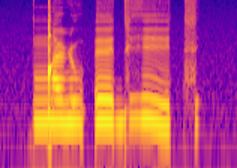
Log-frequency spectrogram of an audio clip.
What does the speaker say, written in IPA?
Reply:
ŋ͡ǃ a ɳ u ʔ ɛ dʱ e t͡s

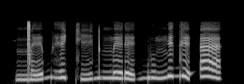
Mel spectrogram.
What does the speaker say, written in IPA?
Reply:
ŋ͡ǀ e˩˧ bʱ e˧ c i˩˧ d ŋ͡m e˧ ɾ e˩˧ ɡ͡b u˧ ŋ e˥ d e˩˧ ʔ æ˥˧

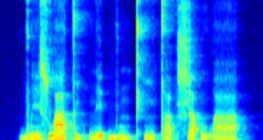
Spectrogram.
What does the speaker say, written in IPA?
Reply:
ɡ w e˧ s w a˦ t̪ i˨ k̚ n̪ e˦ ʔ b u˧ m t̪ʰ ĩ˧ t̪ a˨ ʔ ɕ a˦ ʔ ŋ w a˦

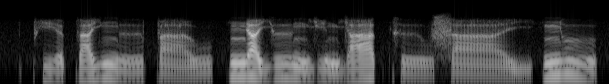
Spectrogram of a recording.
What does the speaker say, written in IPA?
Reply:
pʰ i˧˩ ə̯ t̪ a˧˥ j ŋ ɯː˩˧ p a˩˧ w | ɲ a˥˨ j ɯː˥˨ ŋ j i˧˩ m j aː˧˥ t̚ kʰ ɯː˩ w s aː˧˩ j | ɲ u˥˨

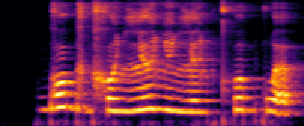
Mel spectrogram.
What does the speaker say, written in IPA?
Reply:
ɡ o ɡ ə ɡ x o ʎ lʲ ʊ ʎ ə ʎ lʲ o ʎ kʷʰ ə b k w ə

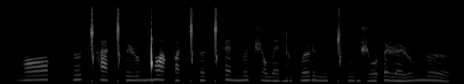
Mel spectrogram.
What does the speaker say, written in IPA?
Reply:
ɡ ɔ | ɵ ǀʰ a ǀʰ ɨ ɭ u ŋ͡ǃ ɔ q ɨ ǀʰ ə ǀʰ ɛ ŋ ɵ t͡ʃ ɔ w ɛ d u p ɵ ɽ ɨ w u ǀʰ u d͡ʒ o ʔ ə ɭ ə ɭ u ŋ ɵ

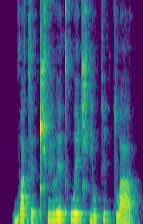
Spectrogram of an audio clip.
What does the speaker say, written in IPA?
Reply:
ɡ w a˦ t͡s e˨ p̚ t͡ɕʰ ĩ˦ l e˥˧ t̪ʰ w e˦ t͡ɕʰ j u˧ k i˦ k̚ t͡s w a˥˧

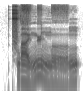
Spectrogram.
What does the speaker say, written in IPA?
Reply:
ʈ͡ʂ w a˨˩ ɪ̯ n̪ y˥˩ n n̪ ɤ˨˩˦ ŋ

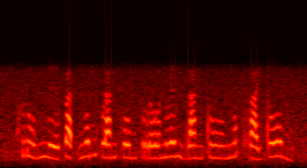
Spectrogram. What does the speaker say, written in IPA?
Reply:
kʰ r uː˩˦ m ŋ eː˩˦ p a˨˩ t̚ ŋ o˦˥ m k l a˦˥ n f o˧ m p r ɤː˦˥ n l e˥˩ n d a˧ n t uː˧ ŋ u˦˥ ʔ f a˧ j t o˥˩ m

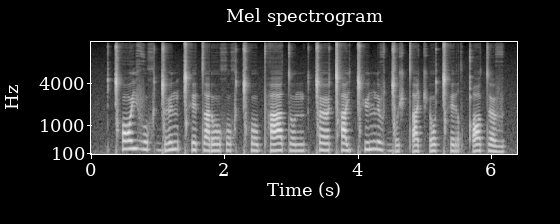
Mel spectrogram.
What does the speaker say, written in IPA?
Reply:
ǀʰ ɔ j v o x ɡ͡ǀ ø n ǀʰ ɪ t a ɾ o x o x ǀʰ o pʰ a t o n | ǀ œ ǀʰ a j ǀʰ y n ø v ɡ͡ǀ o ʃ tʼ a t͡ʃʼ o ǀʰ ɪ r qʼ ɔ t œ v

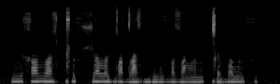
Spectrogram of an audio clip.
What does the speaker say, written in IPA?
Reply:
n ʊ x ʊ ðˤ o z ǁ u x ʃ ʊ lˠ u ɟ o dˤ o z b l i w v ə zˤ o ŋ o ŋ ǀ ə v ɔ w u x

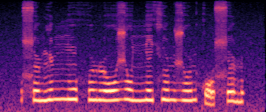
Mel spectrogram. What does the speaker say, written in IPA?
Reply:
s ʏ ɳ lʲ ʊ ɳ ɲ ũ h u ɳ ɭ o ʒ o ɲ ɛ̃ ç u ɳ ʒ u ɳ k o̰ s ʏ ɳ

